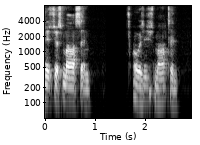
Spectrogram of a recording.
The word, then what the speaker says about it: Marcin: Sometimes it's in different languages. It looks like one thing, but the pronunciation is not how it looks. Is it a Marcin? Hello, correctly pronounced Marcin.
